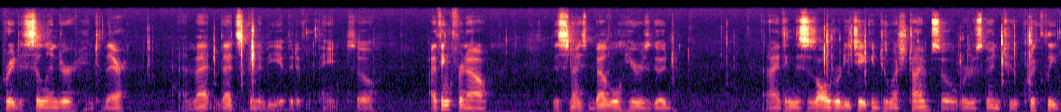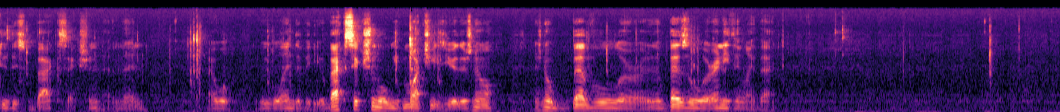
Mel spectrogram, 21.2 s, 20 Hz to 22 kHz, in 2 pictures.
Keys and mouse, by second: 0.0 middle click, 0.7 middle click, 2.3 z, 3.4-6.0 middle drag, 6.8 shift+middle click, 7.4 middle click, 10.1 alt+h, 10.5 click, 10.9 click, 11.4 click, 11.6 middle click, 12.4 KP_3, 13.4 KP_1, 14.6 ctrl+KP_1, 16.8 click, 17.7 KP_3, 18.9 click.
